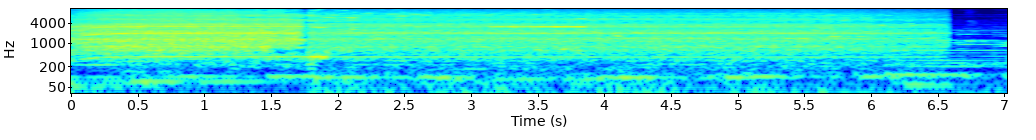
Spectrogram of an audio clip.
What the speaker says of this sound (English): I'm just going to get the heat gun and give these a little bit of a blast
